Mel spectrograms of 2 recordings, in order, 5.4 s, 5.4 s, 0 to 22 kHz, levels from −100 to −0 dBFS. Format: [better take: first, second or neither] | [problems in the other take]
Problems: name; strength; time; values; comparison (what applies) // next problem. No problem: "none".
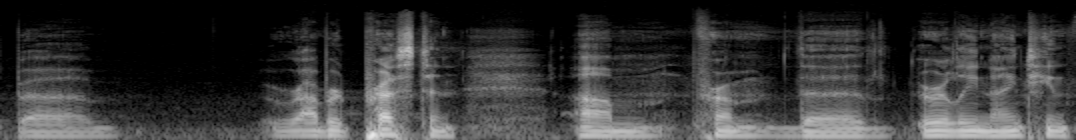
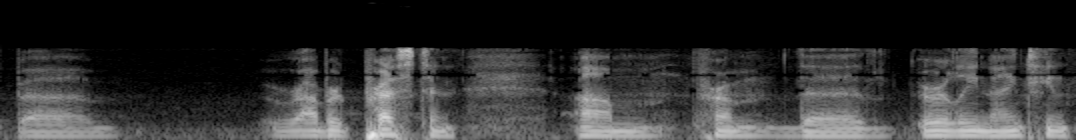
first | garbled, watery; badly; nothing above 6 kHz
